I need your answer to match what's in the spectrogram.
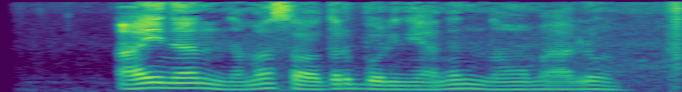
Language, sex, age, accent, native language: Uzbek, male, 18-24, Farg'ona, Uzbek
